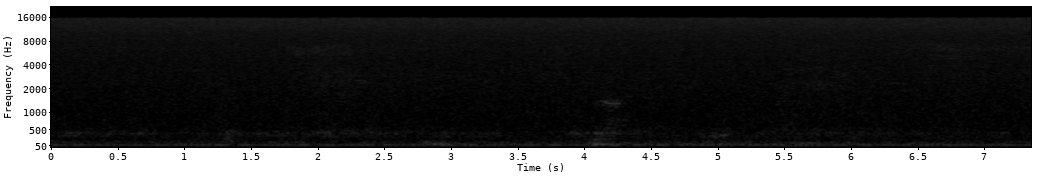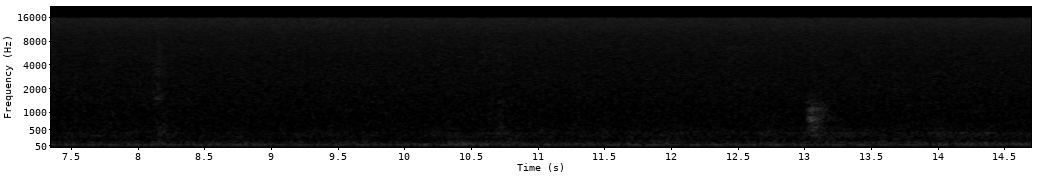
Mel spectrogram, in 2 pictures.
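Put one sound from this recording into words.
Thread pulls through taut fabric with a soft rasp.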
